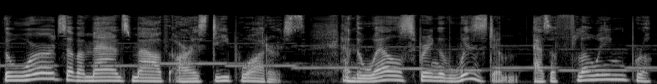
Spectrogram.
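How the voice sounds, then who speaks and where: A woman with a somewhat low voice reads scripture slowly and solemnly, her pitch swinging widely across each line. Music plays clearly underneath. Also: animated. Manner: measured, solemn recitation. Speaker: scripture reader. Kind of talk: dramatized scripture reading. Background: background music.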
